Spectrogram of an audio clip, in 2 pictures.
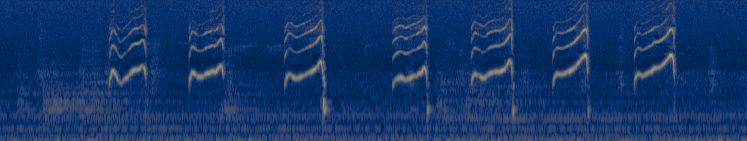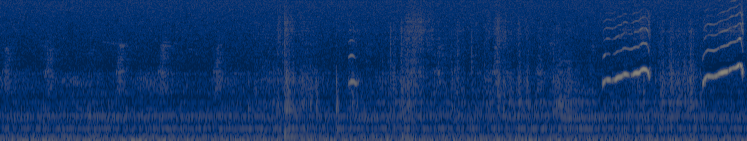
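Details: Wild little owl at a nest box: a series of short, upslurred, squeaky notes, repeated roughly every half second in a run, then a pause and two more. A steady low hum runs underneath throughout.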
